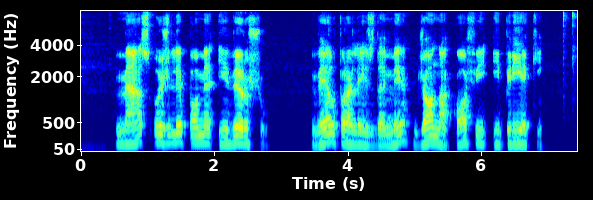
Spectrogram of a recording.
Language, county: Lithuanian, Alytus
